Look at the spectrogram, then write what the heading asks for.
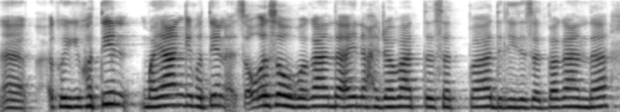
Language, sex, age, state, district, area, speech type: Manipuri, female, 18-30, Manipur, Thoubal, rural, spontaneous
